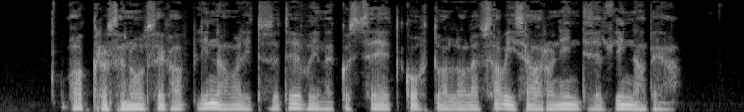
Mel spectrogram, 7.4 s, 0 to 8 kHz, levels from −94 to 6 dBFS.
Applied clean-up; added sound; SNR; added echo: none; none; none; none.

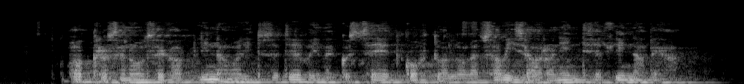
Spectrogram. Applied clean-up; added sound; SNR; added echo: neural separator model SepFormer DNS4.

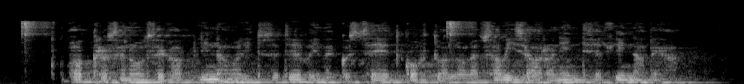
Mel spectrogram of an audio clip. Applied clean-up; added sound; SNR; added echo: none; Rattle (instrument); 4 dB; reverberation time 1.1 s.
